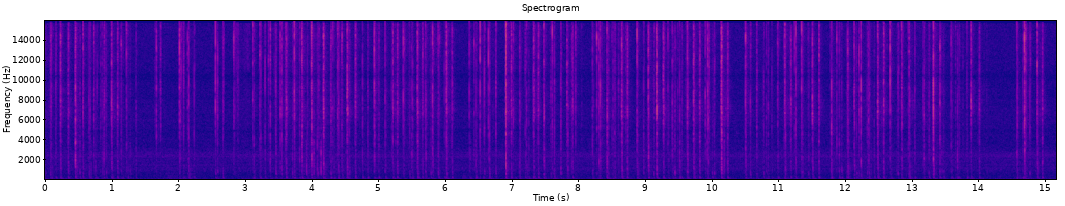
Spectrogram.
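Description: Fingertips type quickly on the plastic keys of a dark laptop keyboard, close up. The result is a steady stream of short, crisp clicks and taps with bright edges and a faint low background hum.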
